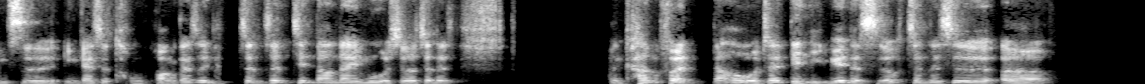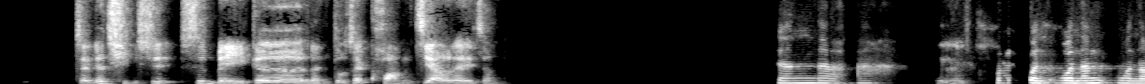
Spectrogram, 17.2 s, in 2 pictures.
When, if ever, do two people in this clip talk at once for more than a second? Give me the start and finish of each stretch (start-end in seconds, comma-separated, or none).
none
